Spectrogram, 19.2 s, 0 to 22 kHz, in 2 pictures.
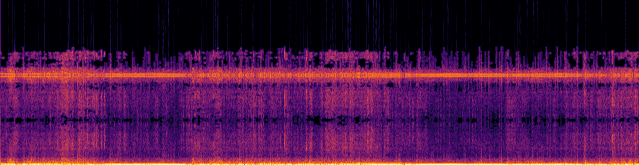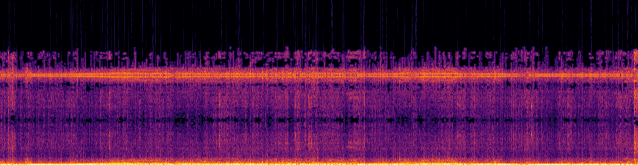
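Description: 2014 Mitsubishi Lancer Evolution's turbocharged four-cylinder engine under load, heard from inside the cabin while driven hard over grass and dirt. The engine note drops about two seconds in, climbs again about ten seconds in, and falls near the end, over a steady low rumble.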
